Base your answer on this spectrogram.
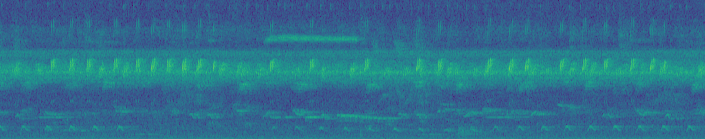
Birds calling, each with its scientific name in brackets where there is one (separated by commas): Gray-fronted Dove (Leptotila rufaxilla), Little Tinamou (Crypturellus soui), Black-faced Antthrush (Formicarius analis), Ruddy Pigeon (Patagioenas subvinacea), Dusky-capped Greenlet (Pachysylvia hypoxantha), Red-necked Woodpecker (Campephilus rubricollis), Black-tailed Trogon (Trogon melanurus), Hauxwell's Thrush (Turdus hauxwelli)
